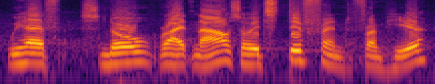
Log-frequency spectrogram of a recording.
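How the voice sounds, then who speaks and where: A man's voice: mid-range voice, a little slow. A man from Denmark, giving an earnest conference presentation as a landscape architect, explaining ideas with restarts and rhetorical questions.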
